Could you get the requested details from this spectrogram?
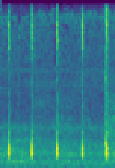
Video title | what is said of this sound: Mini Dental Implants - LIVE IMPLANT SURGERY - Dr. Todd E. Shatkin | I like to tap on these with the back of a mirror handle I don't know if you can hear the tapping or not but they're in solid bone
